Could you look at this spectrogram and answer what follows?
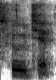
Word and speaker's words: FFOO tip: Well, first of all, it's pronounced food tip, like Q-tip.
